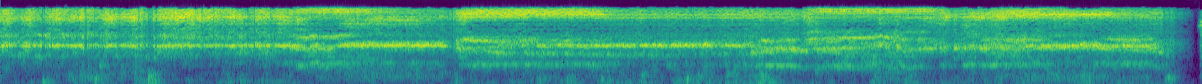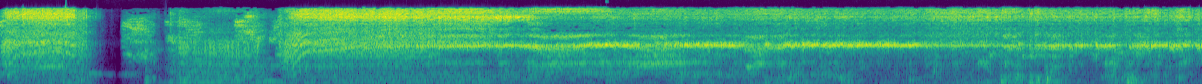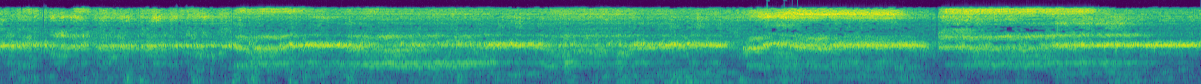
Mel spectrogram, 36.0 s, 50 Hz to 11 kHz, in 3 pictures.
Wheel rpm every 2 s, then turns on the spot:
240, 230, 210, 200, 200, 190, 60, 90, 230, 220, 230, 230, 230, 220, 220, 220, 230, 220.
12-14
